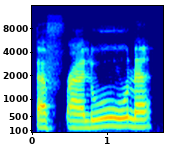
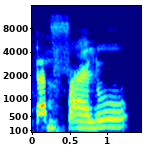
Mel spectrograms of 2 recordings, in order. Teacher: karena ada Lam, Nun dihilangkan dan penekanan bergeser dari Lam ke 'Ain, pindahkan ke belakang, taf'alu.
